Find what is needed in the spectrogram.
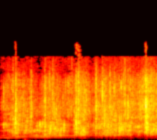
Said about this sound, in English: We've got Fear and Greed live on stage now. Give them a round of applause.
